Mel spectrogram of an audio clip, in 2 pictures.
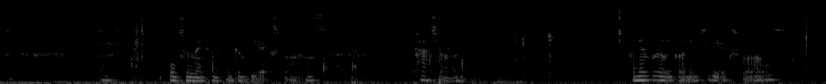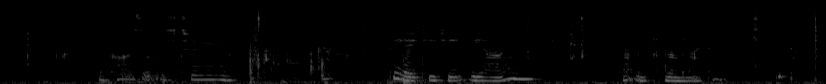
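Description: A young woman talks softly and closely into a microphone.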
